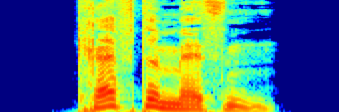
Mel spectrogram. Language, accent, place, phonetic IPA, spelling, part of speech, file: German, Germany, Berlin, [ˈkʁɛftəˌmɛsn̩], Kräftemessen, noun, De-Kräftemessen.ogg
- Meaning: trial of strength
